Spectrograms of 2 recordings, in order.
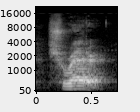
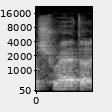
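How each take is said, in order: First: "shredder" American style, ending on a curled r; today's r-coloured pronunciation. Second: "shredder" British style, no r at the end; British pronunciation. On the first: Teacher modelling today's version, "shredder" with r-coloured ending. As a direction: say "shredder" non-British, with r-sounds. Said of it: "오늘은 shredder". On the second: Teacher contrasting accents, British "shredder". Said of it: "영국식 하면 shredder 정도로". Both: Shown as a demonstration.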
